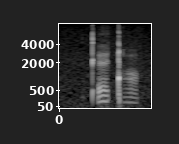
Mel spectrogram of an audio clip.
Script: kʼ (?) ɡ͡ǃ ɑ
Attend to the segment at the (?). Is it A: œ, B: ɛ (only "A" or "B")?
B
